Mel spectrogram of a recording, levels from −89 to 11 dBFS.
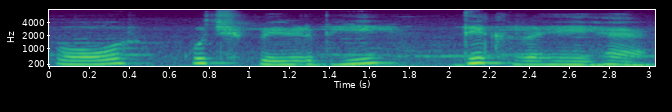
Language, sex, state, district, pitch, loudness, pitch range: Hindi, female, Punjab, Fazilka, 190 Hz, -17 LUFS, 180-245 Hz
